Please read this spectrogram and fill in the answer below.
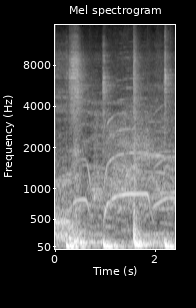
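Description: Live metal band playing loud, with guitar notes sliding up and down in pitch over a few heavy drum hits.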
